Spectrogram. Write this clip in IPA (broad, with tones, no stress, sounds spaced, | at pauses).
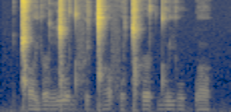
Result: ǁ ʌ˧˩ j ə˞˥˧ ŋ͡ǀ ʊː˥ d f ɪ˥˧ ɡ͡ǀ ʌː˥ f ʊ˧˩ ǀʰ ə˞˥ t d u˥ j uː˥ ɡ͡b ʌ˥˧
